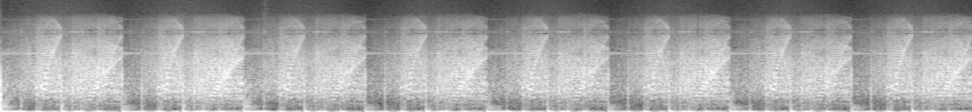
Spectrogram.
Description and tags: Electric sounding industrial loop.
electric, loop, noise, machine, industrial, machinery, mechanical, robot, factory, robotic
